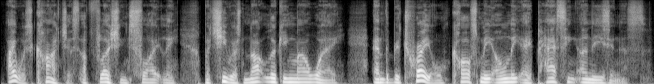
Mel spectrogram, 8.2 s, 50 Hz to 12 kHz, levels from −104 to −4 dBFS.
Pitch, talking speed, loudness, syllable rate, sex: 120 Hz, 160 wpm, -18 LUFS, 4.4 syllables/s, male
